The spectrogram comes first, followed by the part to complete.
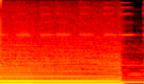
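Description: Electronic music with a heavy sustained bass note played very loud through four Pioneer Premier subwoofers; the bass drops away sharply just before the end.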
